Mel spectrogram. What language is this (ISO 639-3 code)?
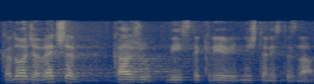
hrv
